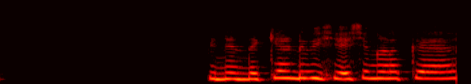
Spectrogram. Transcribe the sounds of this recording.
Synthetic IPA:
pinːeːnd̪ekʲːeːɳɖɨʋiɕe̞ːɕɐŋːɐɭo̞kːe

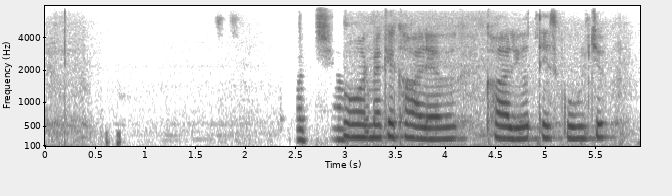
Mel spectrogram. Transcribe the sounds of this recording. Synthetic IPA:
t͡ʃːɦoːɾmɛ̃ːkʰeːkʰaːlaːkʰaːliʊt̪ʰːeːskuːlt͡ʃə

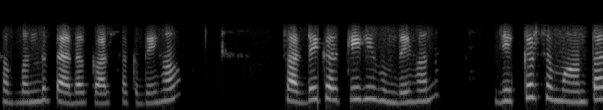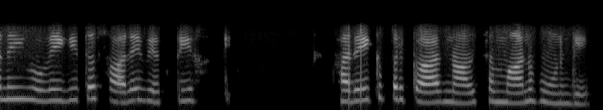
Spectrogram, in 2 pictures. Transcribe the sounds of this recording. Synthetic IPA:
səmbənd̪pɛːd̪aːkəɾsəkd̪eːɦãː | saːɖeːkəɾkeːɦiːɦʊnd̪eːɦən | d͡ʒeːkəɾsəmaːnt̪ãːnəɦĩːɦoːʋeːɡiːt̪ãːsaːɾeːʋjək̚t̪iː | həɾeːkpɾəkaːɾnaːlsəmːaːnɦoːɳɡeː

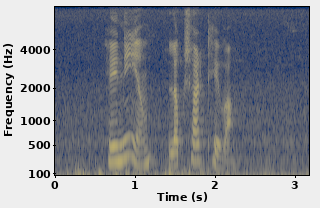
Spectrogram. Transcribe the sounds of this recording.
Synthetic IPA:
henijəmləkʂaʈʰːeʋa̰

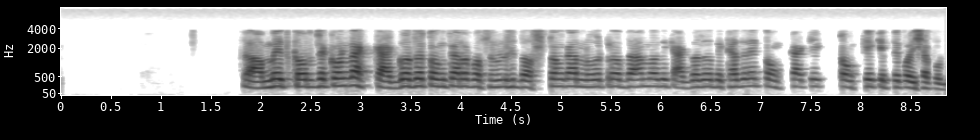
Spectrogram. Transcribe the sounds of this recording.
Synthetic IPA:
t̪oamed̪kʰɔɾt͡ʃekɔɳɖakaɡɔd͡ʑɔʈɔŋkaɾpɔt͡ʃʰonuʃid̪ɔsʈɔŋkanoʈɾɔd̪amad̪ikaɡɔd͡ʑɔd̪ekʰad͡ʒaeʈɔŋkakeʈɔŋkːeket̪epɔjʃapoɽ

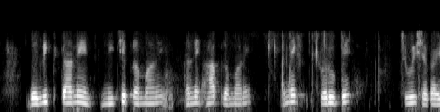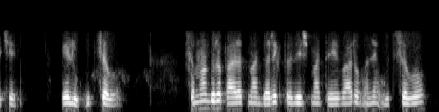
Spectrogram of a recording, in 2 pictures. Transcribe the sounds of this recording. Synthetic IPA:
ʋəʋiɡt̪anenit͡ʃepɾəmaɽ̃eəneʔapɾəmaɽ̃e | əneksʋəɾupe | d͡ʒoiʃəkajt͡ʃʰe | pɛlũʔut̪səʋo | səməɡɾəbʱaɾət̪mãd̪əɾek̚pɾəd̪eʃmãt̪əʋaɾoʔəneʔut̪səʋo

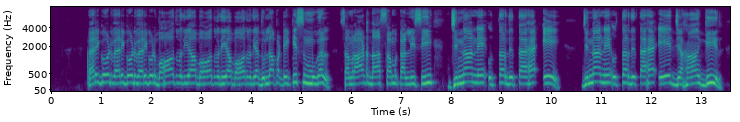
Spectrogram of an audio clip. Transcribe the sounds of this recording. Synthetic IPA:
ʋɛːɾiːɡʊɖʋɛːɾiːɡʊɖʋɛːɾiːɡʊɖbɔːt̪ʋəd̪ijaːbɔːt̪ʋəd̪ijaːbɔːt̪ʋəd̪ijaːd̪ʊlːaːpəʈːiːkɪsmʊɡəl | səmɾaːʈd̪aːsəmkəliːsiː | d͡ʒɪnãːneːʔʊt̪ːəɾd̪ɪt̪ːaːɦɛːeː | d͡ʒɪnãːneːʊt̪ːəɾd̪ɪt̪ːaːɦɛːʔeːd͡ʒəɦãːɡiːɾ

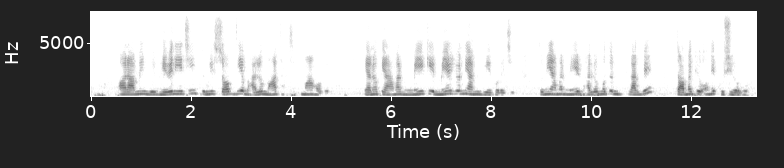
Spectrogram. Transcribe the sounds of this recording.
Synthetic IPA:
aɾamibbʱeβenijet͡ɕʰit̪umiʃɔb̚d̪iebʱalomat̪ʰmãɦɔbe | kɛnokeamaɾmekemẽɾd͡ʑonːeamibiekoɾet͡ɕʰi | t̪umiamaɾmeɾbʱaloɾmɔt̪onlaɡbe | t̪oamaɾkewʔɔnekʰːuʃiɦɔbo

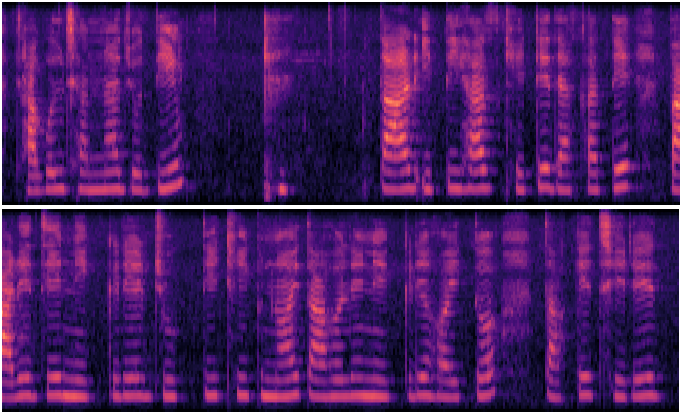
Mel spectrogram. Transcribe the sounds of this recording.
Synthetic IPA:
t͡ɕʰaɡolt͡ɕʰanːad͡ʑod̪i | t̪aɾit̪iɦasɡʱeʈed̪ɛkʰat̪epaɾed͡ʑeneɡɾeɾd͡ʑukt̪iʈʰiknɔet̪aɦoleneɡɾeɦɔet̪ot̪aket͡ɕʰeɾe

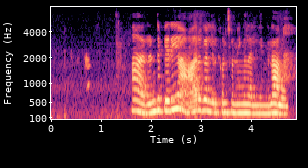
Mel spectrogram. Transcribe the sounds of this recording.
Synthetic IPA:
aːɾɛɳɖɯpɛɾɪjɐaːɾɯɣɐɭɪɾɯkːɯnːɯsɔnːiːŋɡɐɭaːɪlːiːŋɡɐɭaː

